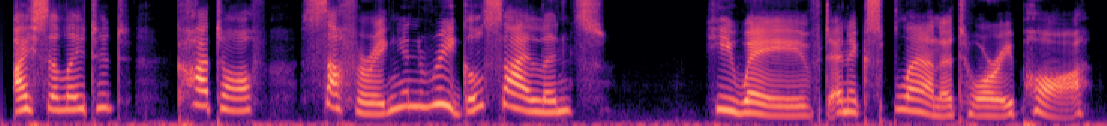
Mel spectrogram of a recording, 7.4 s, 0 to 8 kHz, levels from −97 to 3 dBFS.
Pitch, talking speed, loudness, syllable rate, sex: 250 Hz, 80 wpm, -21 LUFS, 4.2 syllables/s, female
